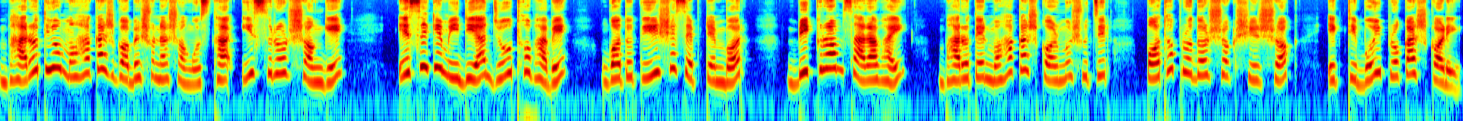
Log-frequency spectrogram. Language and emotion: Bengali, neutral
